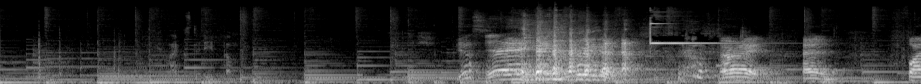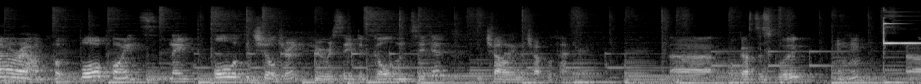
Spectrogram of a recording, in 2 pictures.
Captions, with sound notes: I dunno He likes to eat them. Fish? Yes! (ding!) (laughter) And, final round: for four points, name all of the children who received a golden ticket in Charlie and the Chocolate Factory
